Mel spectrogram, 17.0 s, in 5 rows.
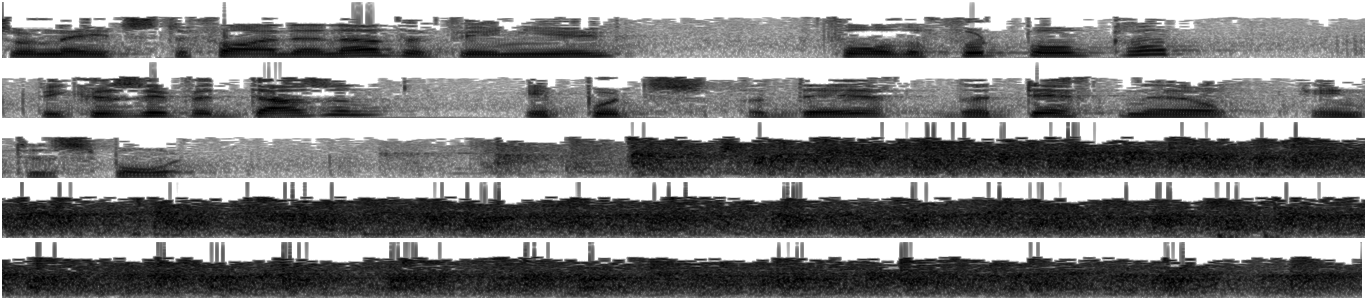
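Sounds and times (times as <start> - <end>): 
speech: 0.0 - 7.4
crowd applauding: 7.8 - 17.0.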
